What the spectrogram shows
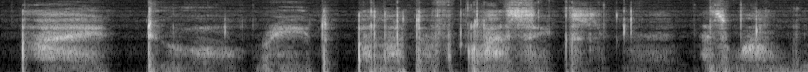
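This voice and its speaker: Very slow whispering with a gentle tone sits over noticeable background noise. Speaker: ASMR creator. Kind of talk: ASMR whispering and rambling. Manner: whispered, gentle.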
